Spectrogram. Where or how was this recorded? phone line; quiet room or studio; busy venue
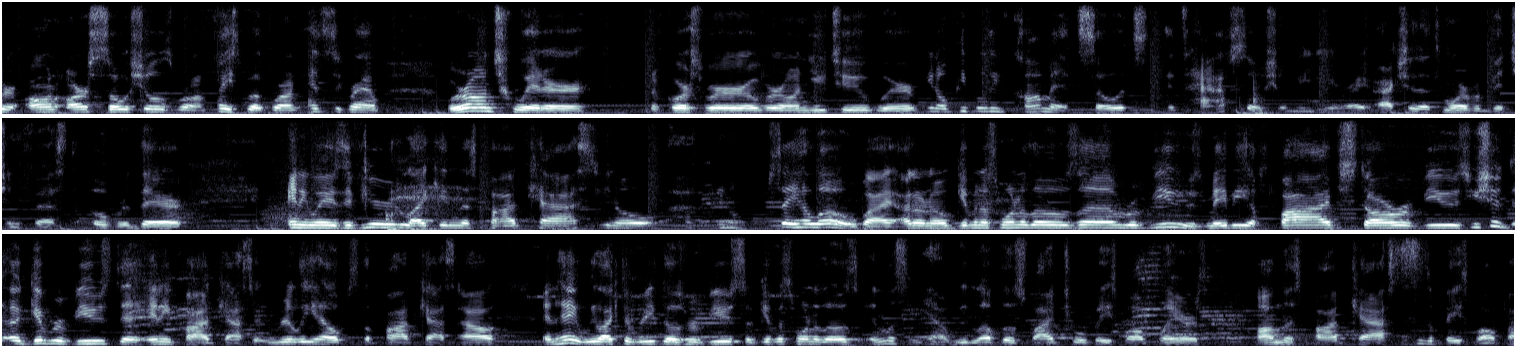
busy venue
